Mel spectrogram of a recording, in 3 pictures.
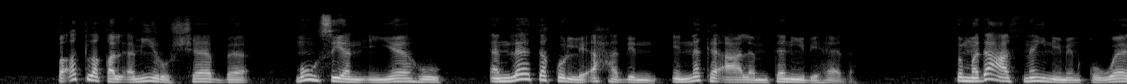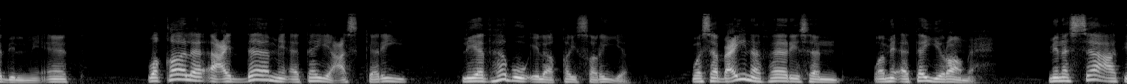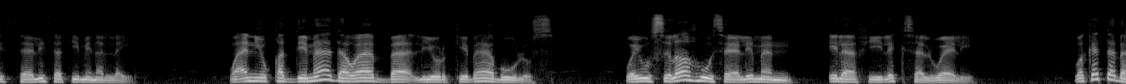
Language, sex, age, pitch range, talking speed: English, male, 50-69, 105-150 Hz, 80 wpm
